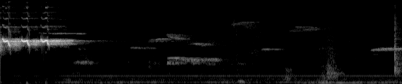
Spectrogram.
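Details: Lure song of the orange-headed thrush, meant to make silent birds start singing. It opens with a loud, rich whistled flourish under a second long, followed by scattered faint, thin whistled notes and a soft tap.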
